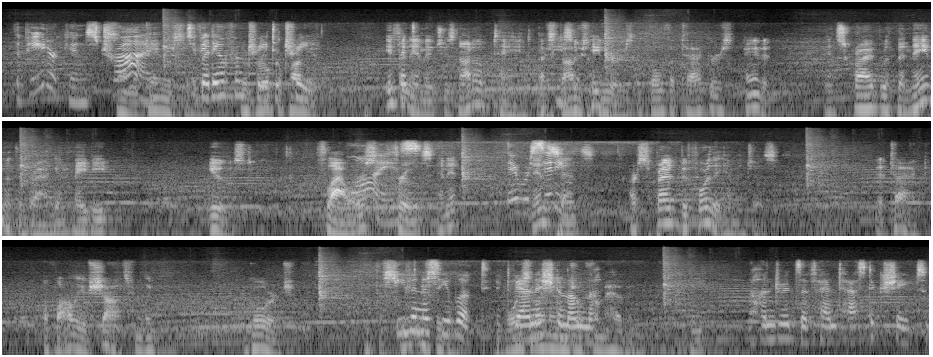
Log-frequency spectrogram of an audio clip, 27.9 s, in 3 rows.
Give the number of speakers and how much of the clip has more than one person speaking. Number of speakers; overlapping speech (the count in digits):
4, about 25%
